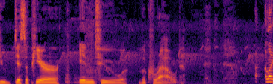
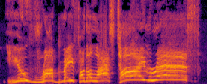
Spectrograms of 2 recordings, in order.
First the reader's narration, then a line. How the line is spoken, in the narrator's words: as you're running, leaving this guy behind you, you hear him yell out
